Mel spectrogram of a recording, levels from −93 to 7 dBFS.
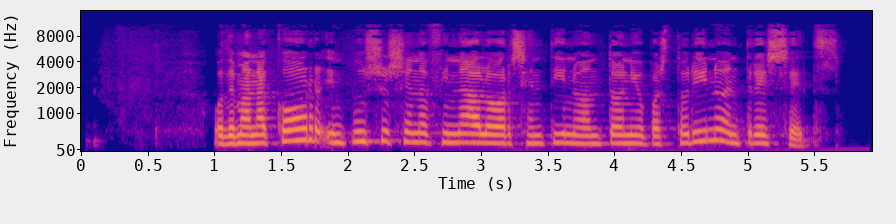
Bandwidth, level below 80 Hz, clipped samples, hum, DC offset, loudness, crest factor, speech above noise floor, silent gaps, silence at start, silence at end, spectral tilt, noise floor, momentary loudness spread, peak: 11.5 kHz; -68 dBFS; under 0.1%; none; under 0.1%; -24 LUFS; 16 dB; 35 dB; none; 1 s; 0.25 s; -4 dB/octave; -59 dBFS; 8 LU; -8 dBFS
